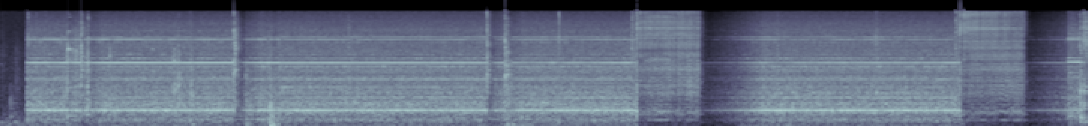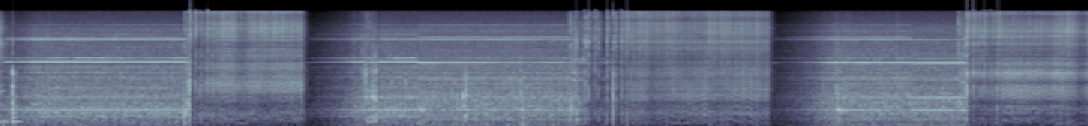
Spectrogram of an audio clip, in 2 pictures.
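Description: MIG welder laying weld beads on steel: a steady welding noise, broken off by four short pauses between runs.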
